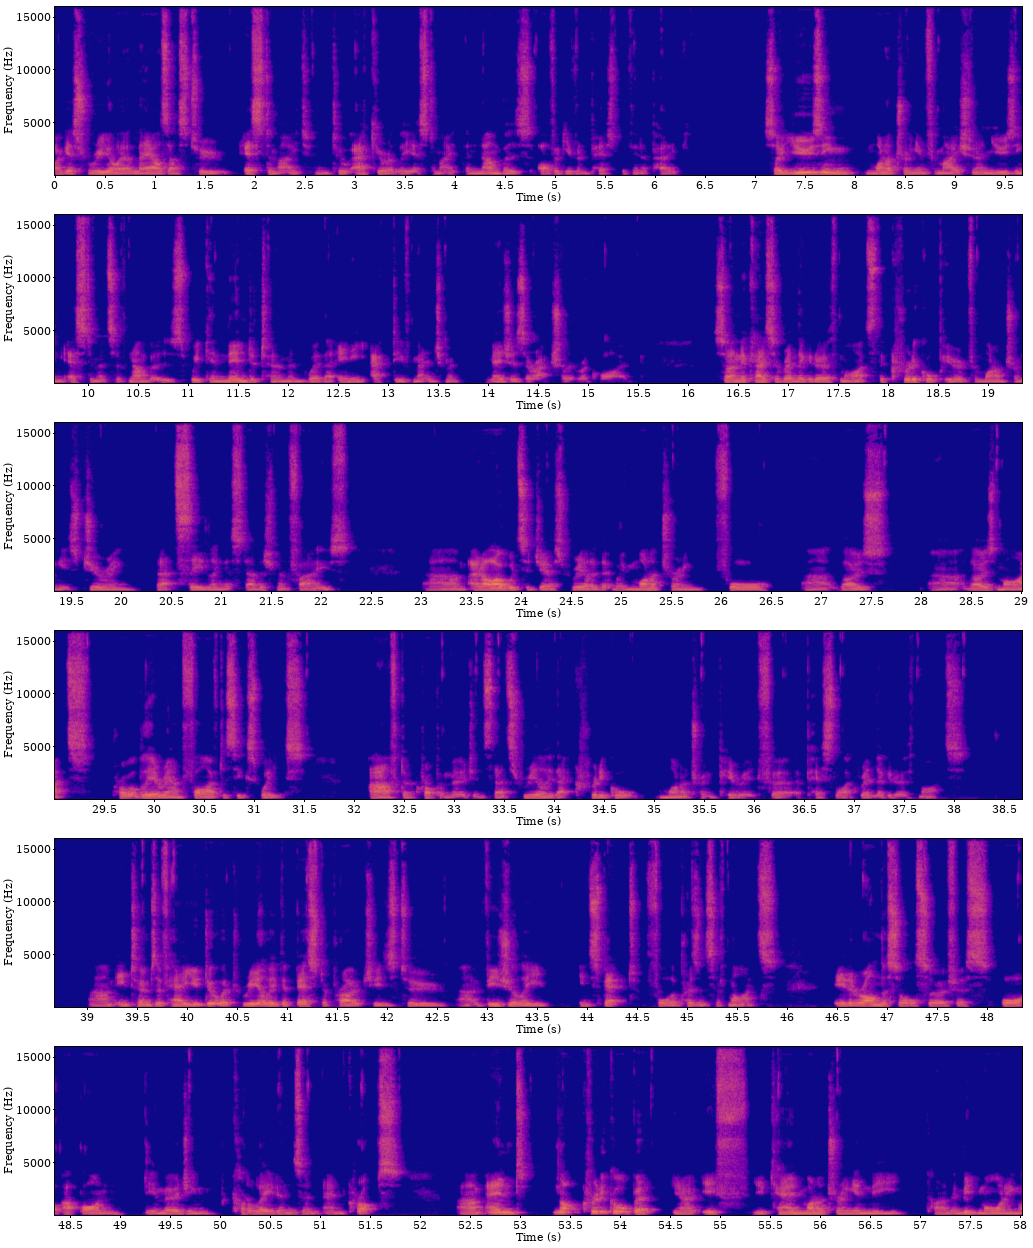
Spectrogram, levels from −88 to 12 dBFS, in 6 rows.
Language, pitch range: English, 95-105 Hz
